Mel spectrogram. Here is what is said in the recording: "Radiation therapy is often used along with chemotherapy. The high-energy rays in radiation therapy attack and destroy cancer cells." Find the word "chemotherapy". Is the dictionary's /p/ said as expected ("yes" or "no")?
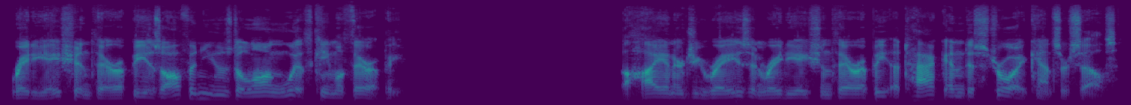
yes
